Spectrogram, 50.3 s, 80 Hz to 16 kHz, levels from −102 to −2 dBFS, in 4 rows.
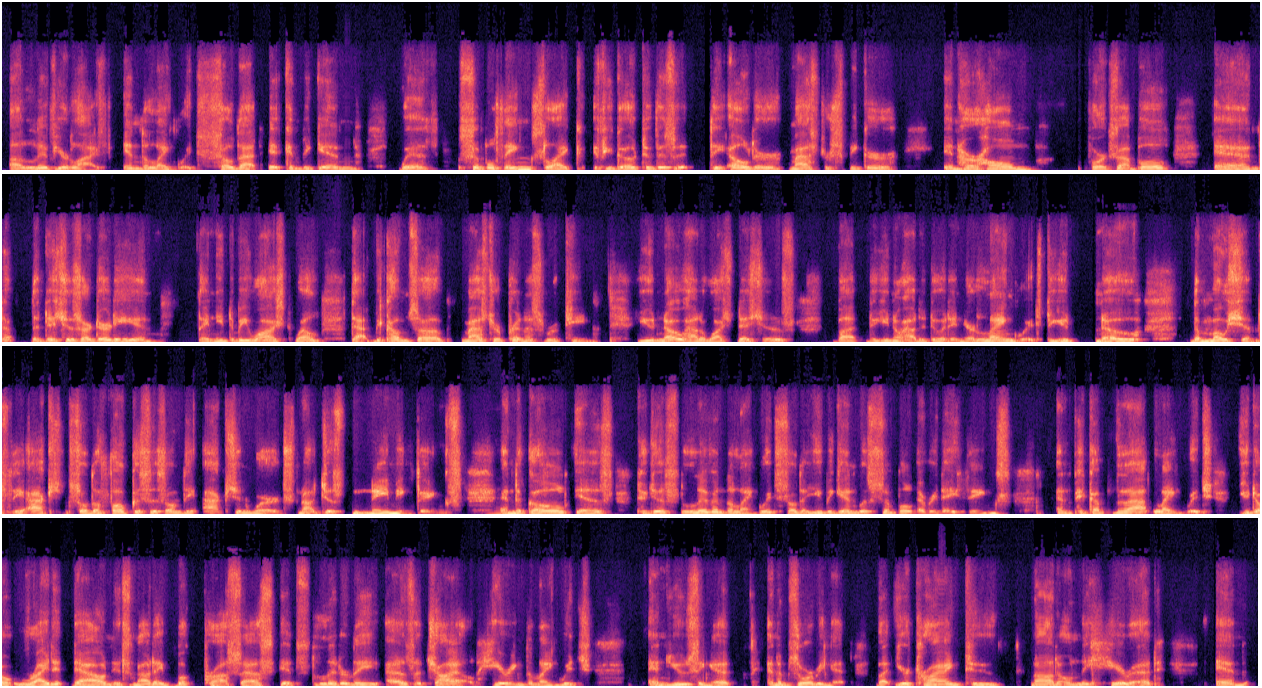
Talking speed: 165 wpm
